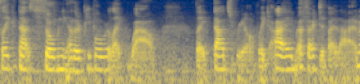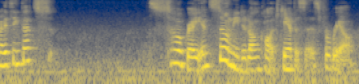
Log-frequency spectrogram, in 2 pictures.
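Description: A woman's voice: medium pitch, a little mellow, a little hiss or hum. A woman in her early twenties hosting a solo podcast, talking in a rambling, emotional way with many "like"s. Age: 20s. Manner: rambling and emotional, heavy use of "like". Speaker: podcast host. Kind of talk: casual solo podcast monologue.

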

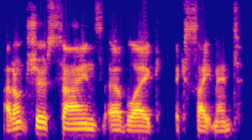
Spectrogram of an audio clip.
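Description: A young man from the Midwest talks on a podcast in a very deep, low register. He keeps a flat, deadpan monotone and strings his thoughts together with steady "like" and "um" fillers. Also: slow. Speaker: podcast guest. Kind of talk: casual podcast chat.

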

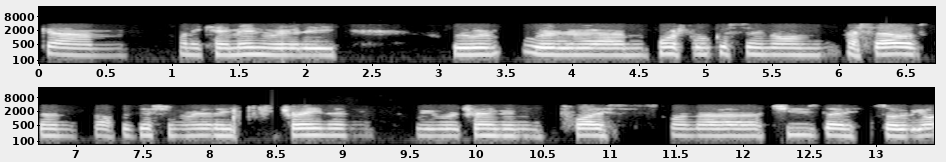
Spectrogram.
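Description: Young guy w/ west of ireland accent, highish voice, hesitant, thin radio-like call. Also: dry recording. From Galway, west of Ireland. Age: young adult. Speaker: footballer, podcast guest. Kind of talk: casual interview answers. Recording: tinny band-limited radio-like line.

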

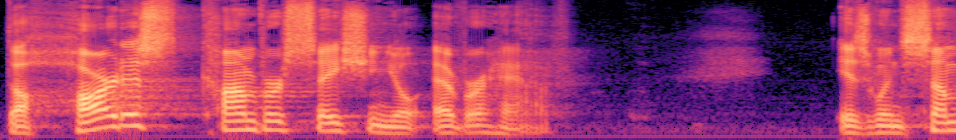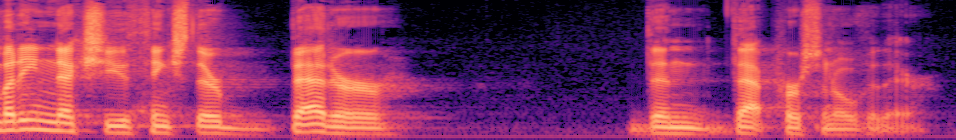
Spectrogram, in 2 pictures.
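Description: A man preaching, his voice bright and forceful. He speaks to the congregation in a folksy, emphatic way, circling back on repeated words as he drives each point home. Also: medium pitch, sing-song, measured pace. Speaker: pastor. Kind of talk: sermon.

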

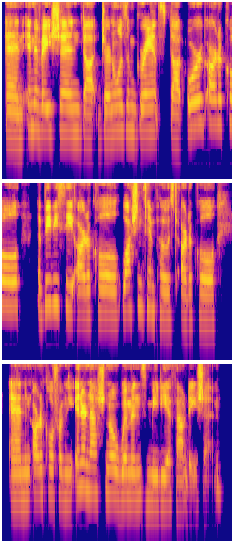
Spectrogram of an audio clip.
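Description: Medium in pitch, fairly even in intonation and at a normal speed, this woman's voice carries a true crime podcast she co-hosts. She tells the case from researched notes in a relaxed, conversational style, blending narration with easygoing chat.

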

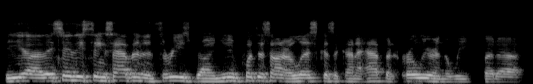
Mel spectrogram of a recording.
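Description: A man in his forties co-hosting a casual talk show, telling stories in an easygoing way with halting fillers. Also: fairly high pitch, fairly even intonation. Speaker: co-host. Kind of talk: casual chat. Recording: dull lo-fi sound.

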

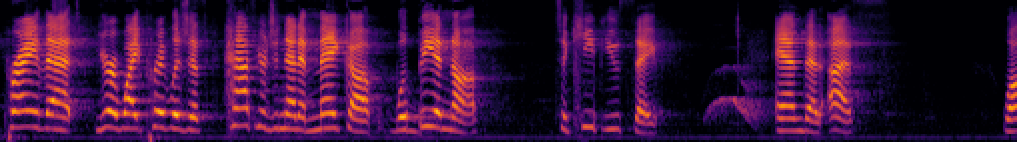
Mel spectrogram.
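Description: A woman on a poetry cafe stage, talking nervously between halting pauses and performing spoken-word poetry. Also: sits high, pushed and bright. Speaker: performing poet.

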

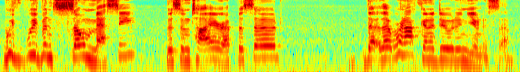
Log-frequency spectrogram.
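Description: A man's voice: sits high, lively intonation, brisk, fairly bright tone, a little hiss or hum. A man co-hosting a casual podcast, rambling and restarting his sentences as he plugs the show. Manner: rambling, repeats words and restarts often. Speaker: podcast co-host.

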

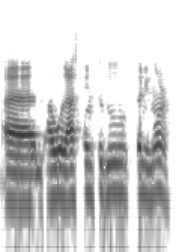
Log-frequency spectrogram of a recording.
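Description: A man's voice: on the high side, level tone, normal speed, narrow, tinny audio. A man from El Salvador, an entrepreneur guest on a podcast, speaking over a video call with many fillers and restarts. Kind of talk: podcast interview.

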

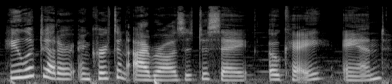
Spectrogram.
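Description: A woman narrating a romance novel aloud in a steady, measured reading voice. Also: on the high side, soft background music. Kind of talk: scripted audiobook narration.

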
